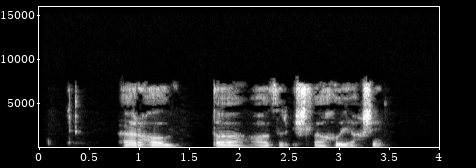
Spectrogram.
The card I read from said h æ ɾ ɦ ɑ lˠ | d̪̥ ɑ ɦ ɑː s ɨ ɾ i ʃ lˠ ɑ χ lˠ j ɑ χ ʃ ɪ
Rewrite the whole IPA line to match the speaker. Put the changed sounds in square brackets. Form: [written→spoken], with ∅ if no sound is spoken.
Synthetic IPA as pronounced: h æ ɾ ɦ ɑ lˠ | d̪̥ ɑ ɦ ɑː [s→z] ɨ ɾ i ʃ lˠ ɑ χ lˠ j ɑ χ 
